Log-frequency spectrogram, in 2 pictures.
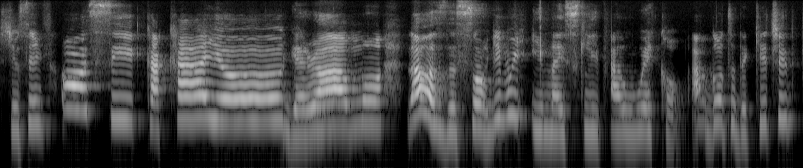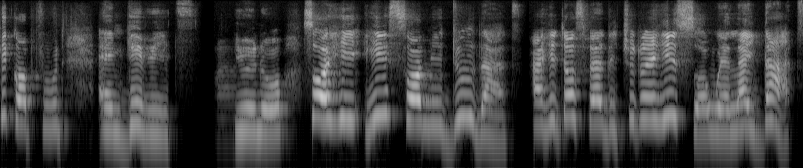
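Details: Adult woman; Normal speech.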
